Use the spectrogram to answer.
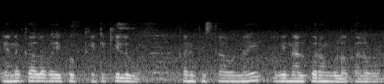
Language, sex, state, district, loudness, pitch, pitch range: Telugu, male, Telangana, Mahabubabad, -15 LUFS, 150 Hz, 140-150 Hz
